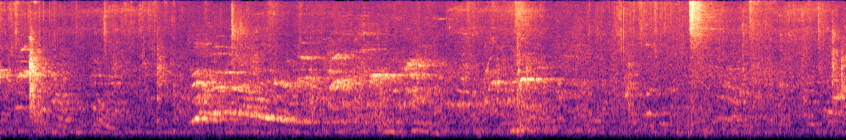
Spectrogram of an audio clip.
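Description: Indistinct voices of people talking, with a dog barking among them.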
